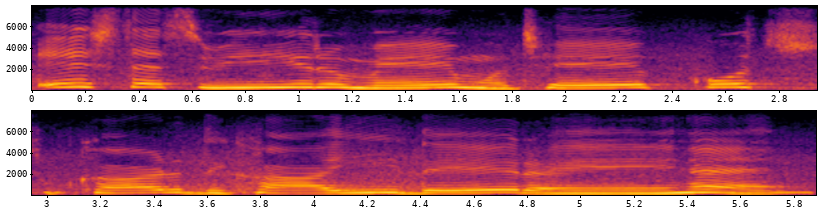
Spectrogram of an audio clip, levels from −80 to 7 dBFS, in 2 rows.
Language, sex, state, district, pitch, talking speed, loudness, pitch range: Hindi, female, Madhya Pradesh, Katni, 270 Hz, 100 wpm, -9 LUFS, 250-285 Hz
